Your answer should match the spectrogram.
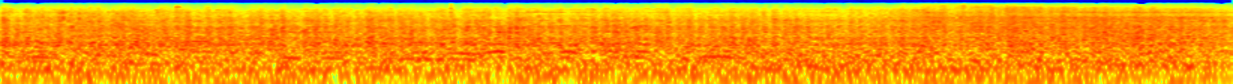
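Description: Steady engine and street noise from a stopped city minibus, with faint, indistinct voices of people talking beside it.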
